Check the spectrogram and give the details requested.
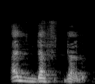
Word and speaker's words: الدفتر: طا، ظا، لام، نون۔ ان پر الف لام آئے گا تو صرف الف کا تلفظ ہوگا، لام کا تلفظ نہیں ہوگا۔ جیسے دفترن سے الدفتر، الدفتر، یہ ہے شمسی۔ اب یہاں پر الف تو پڑھو گے آپ، لیکن لام پڑھا نہیں جائے گا، سیدھا یہ دال پڑھا جائے گا جو لفظ ہے۔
